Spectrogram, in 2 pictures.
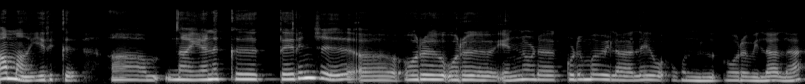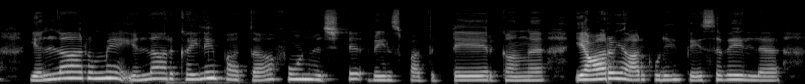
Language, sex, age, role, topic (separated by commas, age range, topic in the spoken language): Tamil, female, 30-34, guest, குடும்ப விருந்தின்போது கைபேசி பயன்படுத்தாமல் இருக்க என்ன விதிமுறைகள் பின்பற்றலாம்?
